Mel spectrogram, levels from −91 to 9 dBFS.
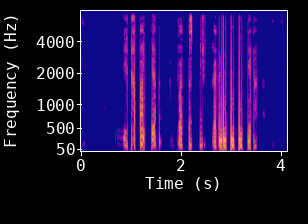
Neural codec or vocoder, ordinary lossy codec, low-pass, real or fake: none; Opus, 64 kbps; 7.2 kHz; real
